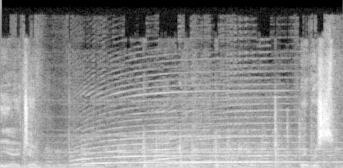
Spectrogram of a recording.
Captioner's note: alarm blaring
